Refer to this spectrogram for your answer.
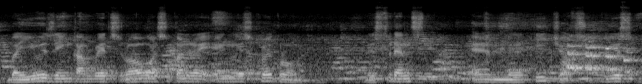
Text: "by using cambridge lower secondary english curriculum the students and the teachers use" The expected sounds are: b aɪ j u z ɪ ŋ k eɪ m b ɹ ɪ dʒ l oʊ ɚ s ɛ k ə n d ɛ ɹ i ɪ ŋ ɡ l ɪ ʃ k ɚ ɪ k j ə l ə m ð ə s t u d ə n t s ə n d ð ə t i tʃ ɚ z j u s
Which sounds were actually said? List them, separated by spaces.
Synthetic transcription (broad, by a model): b aɪ j u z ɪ ŋ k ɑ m ɹ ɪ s l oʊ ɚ s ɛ k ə n d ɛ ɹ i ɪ ŋ ɡ l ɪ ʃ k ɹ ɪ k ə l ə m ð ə s t u d ə n t s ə n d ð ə t i tʃ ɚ s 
